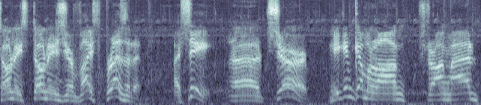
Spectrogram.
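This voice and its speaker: In a put-on character voice, a man speaks at a fairly slow pace against clear background noise. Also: fairly high pitch for a man. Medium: video game. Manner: sarcastic, smug.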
